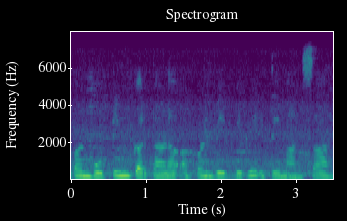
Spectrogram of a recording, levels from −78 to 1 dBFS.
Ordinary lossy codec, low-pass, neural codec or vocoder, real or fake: none; 7.2 kHz; none; real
